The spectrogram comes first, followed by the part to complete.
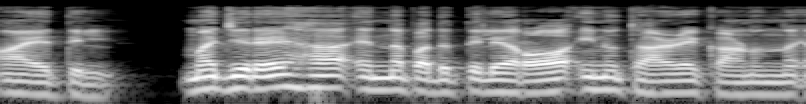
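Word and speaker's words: مجراها: ഇമാലത്തുൽ കുബ്റ എന്നറിയപ്പെടുന്നത് അതായത് ഇവിടെ റ എന്നതിന്റെയും രി എന്നതിന്റെയും ഇടയിലായി രേ എന്ന ശബ്ദം നൽകി ബിസ്മില്ലാഹി മജ്രീഹ വർഹ ബിസ്മില്ലാഹി മജ്രേഹർഹ എന്നാണ് പാരായണം ചെയ്യേണ്ടത് ഇവിടെ കസറുള്ള റയിനെ പോലെ ശബ്ദം നേർപ്പിച്ച് രേ എന്നാണ് ഉച്ചരിക്കേണ്ടത് റേ എന്ന് കനപ്പിച്ച് ഉച്ചരിക്കുവാൻ പാടില്ല ഒരു അറബ് ഗോത്രത്തിന്റെ ഉച്ചാരണം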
